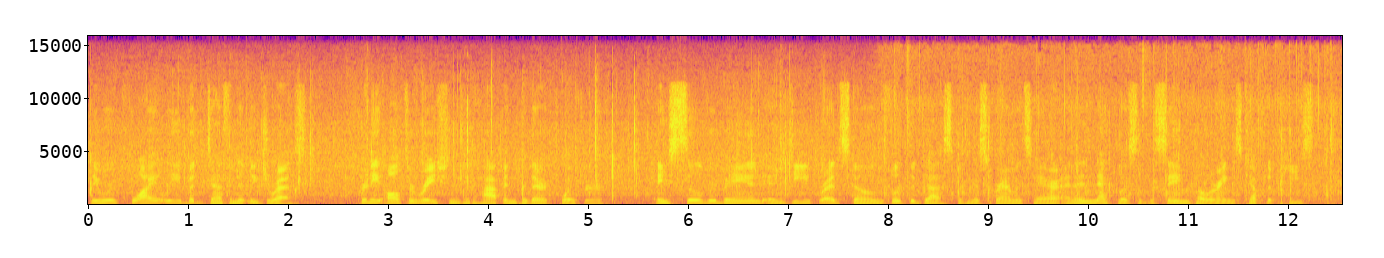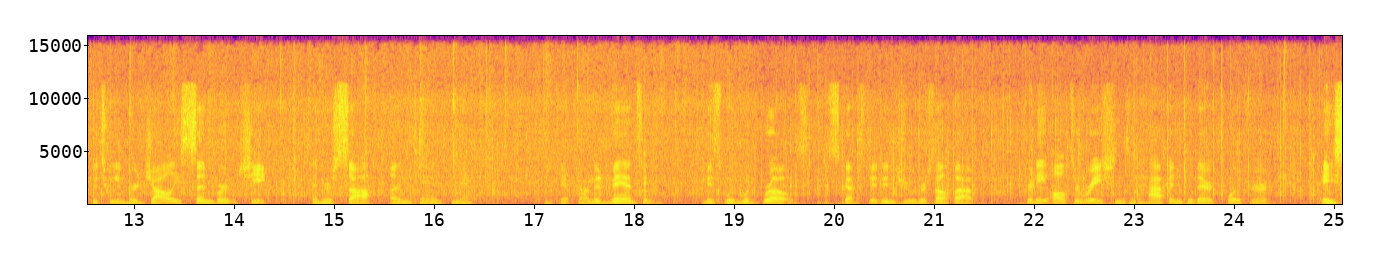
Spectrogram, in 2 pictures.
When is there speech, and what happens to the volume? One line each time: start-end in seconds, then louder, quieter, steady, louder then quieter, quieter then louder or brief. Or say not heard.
0.0-25.0 steady.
